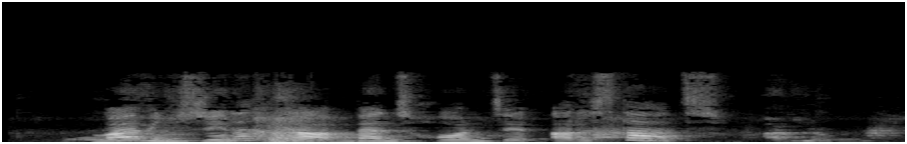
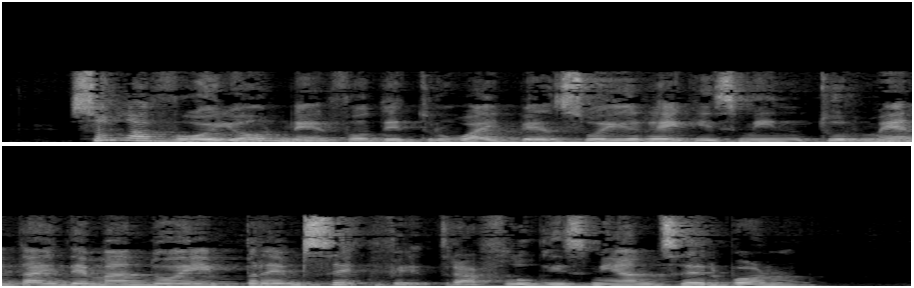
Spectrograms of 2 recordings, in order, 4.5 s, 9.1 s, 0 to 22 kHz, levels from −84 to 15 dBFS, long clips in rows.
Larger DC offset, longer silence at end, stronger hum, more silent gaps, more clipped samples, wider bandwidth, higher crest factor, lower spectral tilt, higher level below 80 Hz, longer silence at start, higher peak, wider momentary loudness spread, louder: neither; second, 0.1 s vs 0.45 s; neither; neither; neither; about the same, 11.5 kHz vs 11.5 kHz; about the same, 20 dB vs 22 dB; about the same, -4 dB/octave vs -3 dB/octave; about the same, -58 dBFS vs -54 dBFS; about the same, 0.4 s vs 0.35 s; about the same, 0 dBFS vs -2 dBFS; first, 22 LU vs 8 LU; first, -18 LUFS vs -24 LUFS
